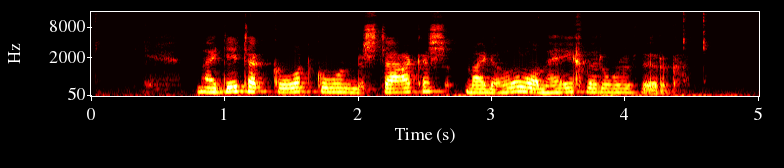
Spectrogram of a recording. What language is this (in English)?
Western Frisian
